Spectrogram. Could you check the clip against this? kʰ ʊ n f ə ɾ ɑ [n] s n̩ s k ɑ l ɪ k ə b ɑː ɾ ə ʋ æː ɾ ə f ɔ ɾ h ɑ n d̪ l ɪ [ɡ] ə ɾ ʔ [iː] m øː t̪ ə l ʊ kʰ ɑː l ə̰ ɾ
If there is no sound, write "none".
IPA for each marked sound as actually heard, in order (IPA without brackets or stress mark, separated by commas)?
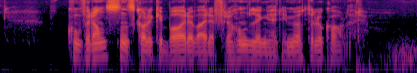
n, ŋ, iː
